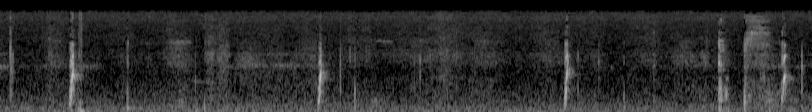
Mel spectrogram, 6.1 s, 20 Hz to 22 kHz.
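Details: Ordinary hiccups in a 4-month-old baby girl: short sharp gulping hiccups roughly every two seconds, some in quick pairs.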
